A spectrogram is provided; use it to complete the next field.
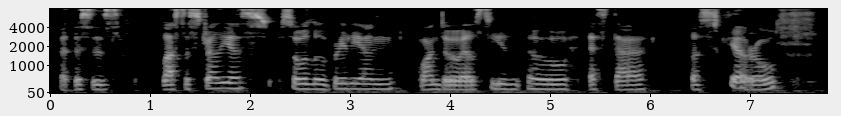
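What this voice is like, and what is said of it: Spanish with strong American accent. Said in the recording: “my accent is not good, not to mention it's very American”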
